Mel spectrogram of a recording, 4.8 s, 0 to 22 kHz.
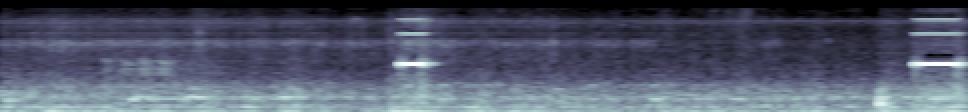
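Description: An ARB electronic chessboard running Sargon 4.0 beeps twice, a short high beep about two seconds in and a slightly longer one near the end, as moves are played on it. Just before the second beep a chess piece is set down with a soft knock.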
